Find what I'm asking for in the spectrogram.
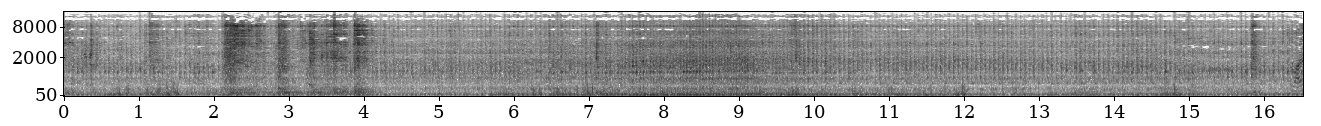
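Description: A tractor's diesel engine runs steadily with a low, continuous rumble that holds fairly loud throughout, with a voice talking over it at times.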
